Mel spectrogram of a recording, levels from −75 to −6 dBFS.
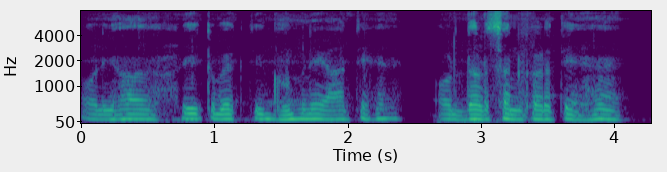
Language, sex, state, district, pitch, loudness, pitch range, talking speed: Hindi, female, Bihar, Araria, 125 Hz, -33 LUFS, 120-130 Hz, 155 wpm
